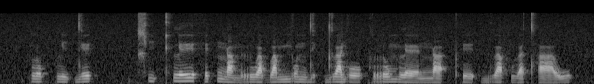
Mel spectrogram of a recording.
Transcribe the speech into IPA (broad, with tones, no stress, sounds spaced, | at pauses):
p l o˥˩ k̚ p l i˨˩ ʔ d e˥˩ k̚ | t͡ɕʰ i˦˥ ʔ kʰ l eː˥˩ h e˦˥ k̚ ŋ a˨˩ m r u˨˩ a̯ b a˦˥ m j o˧ n d e˨˩ k̚ d ɯ˧ a̯ j oː˩˦ k r o˥˩ m l ɛː˨˩ ŋ a˨˩ ʔ pʰ e˨˩ ʔ b ɯ˧ a̯ f ɯ˨˩ a̯ tʰ a˩˦ w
